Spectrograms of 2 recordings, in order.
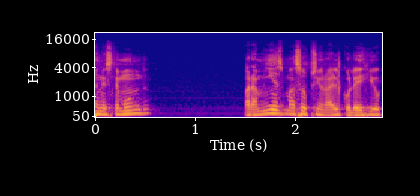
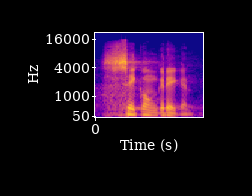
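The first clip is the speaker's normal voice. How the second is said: call and response; 3 semitones lower, 5 dB louder, slower than usual. Shown as a demonstration. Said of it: "Dígalo conmigo".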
